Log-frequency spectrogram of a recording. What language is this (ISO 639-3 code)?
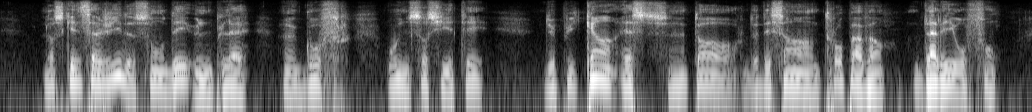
fra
